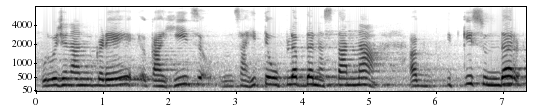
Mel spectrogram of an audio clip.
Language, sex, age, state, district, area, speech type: Marathi, female, 45-60, Maharashtra, Nashik, urban, spontaneous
